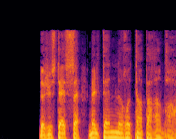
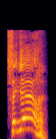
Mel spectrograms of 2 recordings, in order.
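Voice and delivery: much higher distant shout. A narrator's reading. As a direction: call out from afar. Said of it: "cria soudain une voix".

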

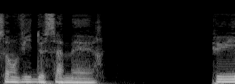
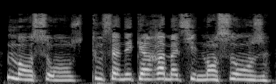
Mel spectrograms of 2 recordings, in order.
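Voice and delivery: put-on high, indignant young girl; outraged denial; 12 semitones higher than usual. A narrator's reading. Samantha rejects Richard's story as lies, high outraged denial. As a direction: throw the claim back, pitched high.

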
